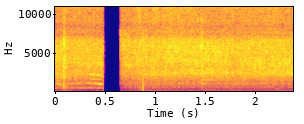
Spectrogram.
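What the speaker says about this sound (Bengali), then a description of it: "গ্যাসের ফ্লেম একদম হাই করে আলুটাকে এরকম সুন্দর করে ভেজে নেব।" Potatoes frying in oil over a high gas flame, a dense continuous sizzle broken by a brief dropout and a single sharp clink, then the steady crackle resumes.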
